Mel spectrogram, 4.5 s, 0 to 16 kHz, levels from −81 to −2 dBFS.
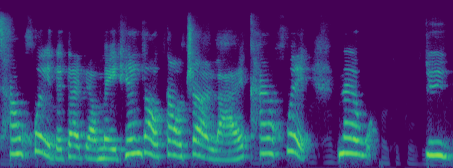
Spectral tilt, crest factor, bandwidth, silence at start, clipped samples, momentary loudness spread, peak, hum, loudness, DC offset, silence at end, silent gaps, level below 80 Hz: -3.5 dB/octave; 14 dB; 12 kHz; 0 s; under 0.1%; 4 LU; -10 dBFS; none; -24 LUFS; under 0.1%; 0 s; none; -70 dBFS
